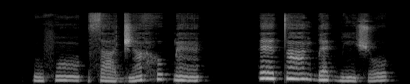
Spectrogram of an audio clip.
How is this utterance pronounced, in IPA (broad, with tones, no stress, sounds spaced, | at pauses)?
k͡p u˨ f ɔ̃˧ | s a˨ d͡ʒ ã˨˦ h o˦ k͡p ɛ̃˧ | ɛ˦ t ã˦ ɡ͡b ɛ˧ ɡ͡b ĩ˨ ʃ o˨˦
